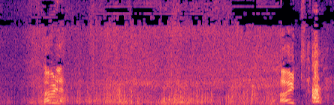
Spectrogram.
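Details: Dobermann named Achill enjoying a day at the sea, giving a short sharp bark near the start and two more close together at the end, with wind rumbling on the microphone and a man's voice giving commands between them.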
